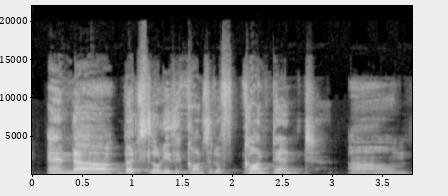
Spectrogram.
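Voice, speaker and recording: A man speaks at a fairly slow pace with an Israeli accent. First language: Hebrew. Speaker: tour guide and field educator. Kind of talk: interview.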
